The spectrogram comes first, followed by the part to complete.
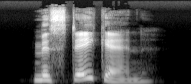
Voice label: "mistaken", English; 3000 words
